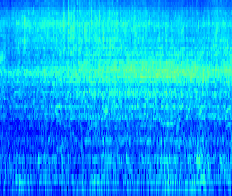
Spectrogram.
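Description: Water pours into a pan of carp fish curry as it cooks, a continuous close gushing splash that holds steady throughout.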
